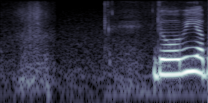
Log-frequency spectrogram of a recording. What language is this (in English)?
Punjabi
